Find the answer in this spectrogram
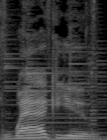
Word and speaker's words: wagyu: up and we'll see you later the correct pronunciation of the steak is wagyu and if you'd like 20 off you're an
